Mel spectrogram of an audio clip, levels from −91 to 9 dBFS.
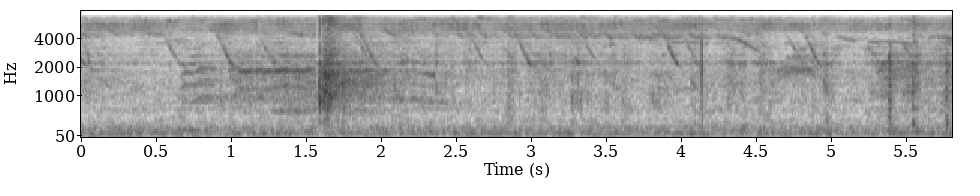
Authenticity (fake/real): fake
